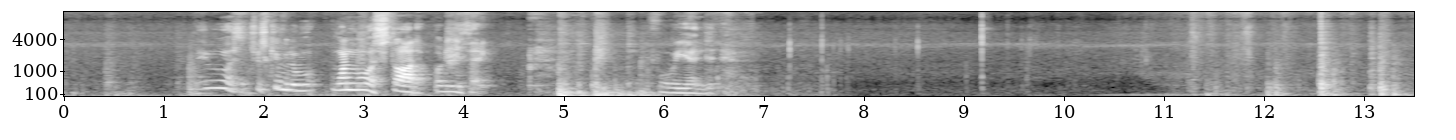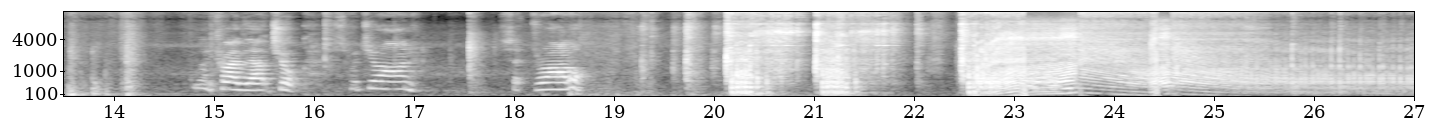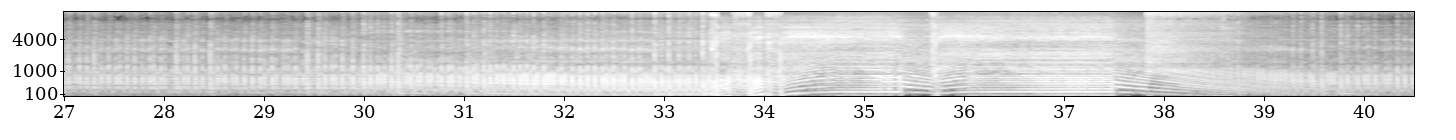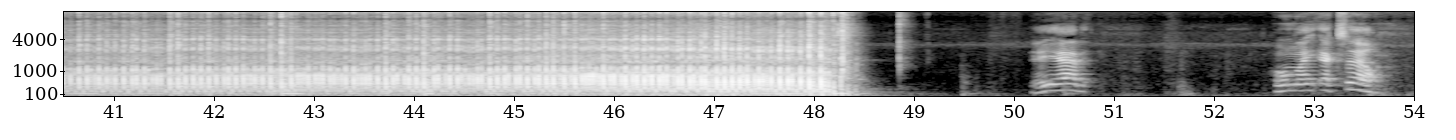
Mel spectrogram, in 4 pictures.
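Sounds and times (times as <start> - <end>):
chainsaw starting and running: 20.0 - 48.6
chainsaw revving: 20.1 - 21.8, 22.4 - 48.5.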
